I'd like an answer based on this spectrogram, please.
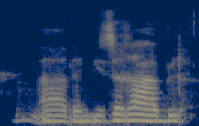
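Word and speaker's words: Les Misérables: Les Miserables, well pronounced.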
